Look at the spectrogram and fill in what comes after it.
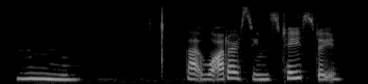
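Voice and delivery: gentle soft woman's voice. Narrating a voice only one player hears in their head: soft, gentle feminine voice. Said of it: "soft, um, like the gentle caress of nighttime".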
